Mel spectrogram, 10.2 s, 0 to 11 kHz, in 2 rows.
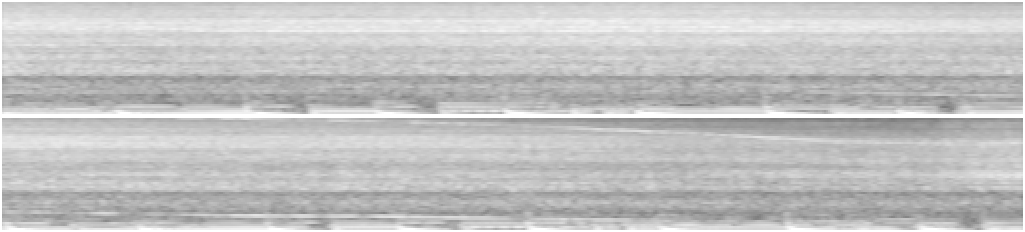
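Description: Bosch GWS 9-125S 900 W angle grinder running free with no disc at its top speed setting, about 11,000 rpm, with a high whine. From about four seconds in, the whine falls steadily in pitch as the motor winds down.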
